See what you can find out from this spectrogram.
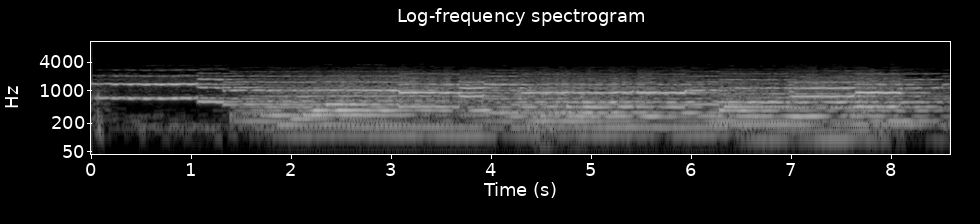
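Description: Clear NBC Radio network identification chimes of three notes ring out loud, their rich tones sustained and blending into a lingering, organ-like sound with no voices.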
